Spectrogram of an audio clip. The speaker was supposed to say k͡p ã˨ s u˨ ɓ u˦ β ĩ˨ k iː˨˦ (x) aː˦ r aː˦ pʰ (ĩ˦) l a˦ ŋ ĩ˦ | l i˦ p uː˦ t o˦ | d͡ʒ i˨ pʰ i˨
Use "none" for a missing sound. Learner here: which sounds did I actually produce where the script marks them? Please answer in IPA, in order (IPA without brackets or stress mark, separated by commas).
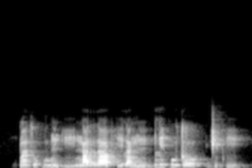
ŋ, i˦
